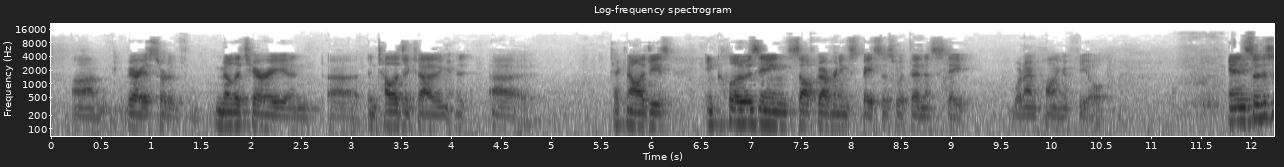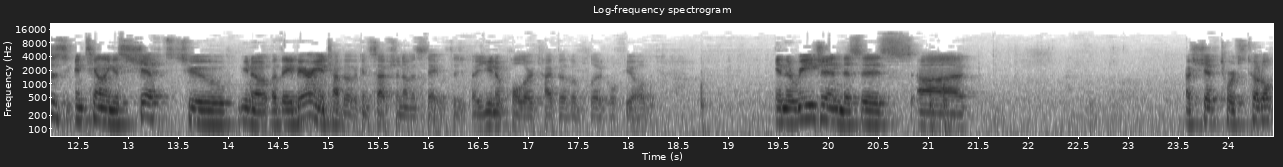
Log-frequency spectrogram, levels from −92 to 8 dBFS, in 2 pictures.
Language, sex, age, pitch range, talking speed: English, male, 20-39, 110-140 Hz, 145 wpm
